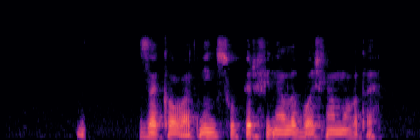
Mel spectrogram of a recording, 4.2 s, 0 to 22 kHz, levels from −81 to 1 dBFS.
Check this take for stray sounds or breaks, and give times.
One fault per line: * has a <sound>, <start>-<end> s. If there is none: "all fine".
all fine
